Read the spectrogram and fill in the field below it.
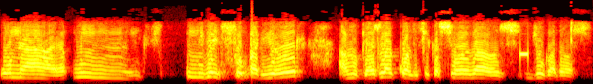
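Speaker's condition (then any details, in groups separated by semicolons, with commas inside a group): No condition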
